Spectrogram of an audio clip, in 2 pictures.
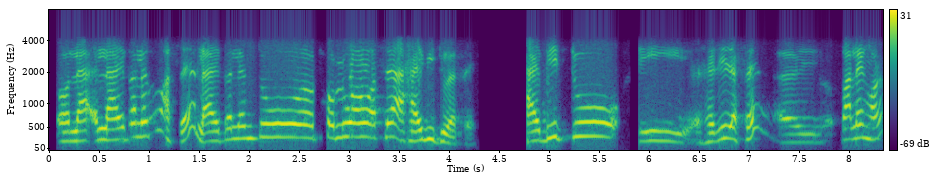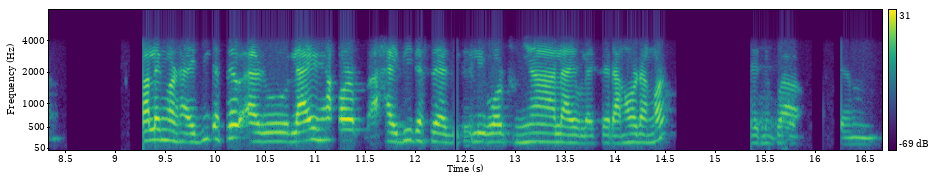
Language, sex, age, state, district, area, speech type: Assamese, female, 60+, Assam, Darrang, rural, conversation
